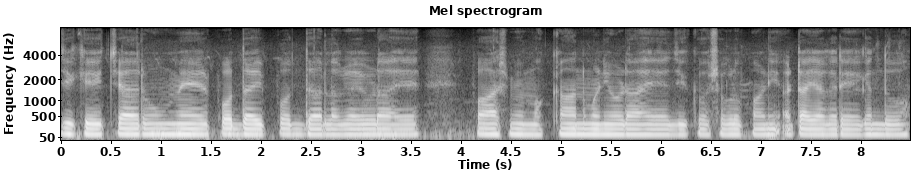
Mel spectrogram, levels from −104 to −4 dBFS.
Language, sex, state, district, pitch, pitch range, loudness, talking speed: Marwari, male, Rajasthan, Nagaur, 100 Hz, 100-105 Hz, -17 LUFS, 150 wpm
